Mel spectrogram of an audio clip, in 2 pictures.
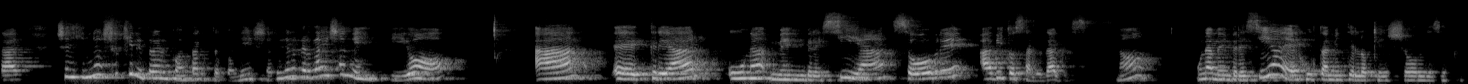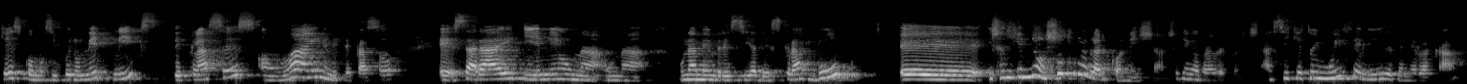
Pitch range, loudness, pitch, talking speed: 215-295 Hz, -26 LUFS, 245 Hz, 160 wpm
